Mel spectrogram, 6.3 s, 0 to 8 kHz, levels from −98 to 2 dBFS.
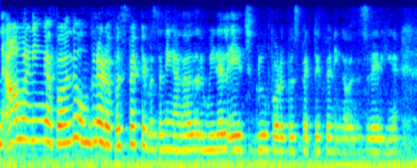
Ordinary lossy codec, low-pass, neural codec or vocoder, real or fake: none; 7.2 kHz; codec, 16 kHz, 8 kbps, FunCodec, trained on Chinese and English, 25 frames a second; fake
